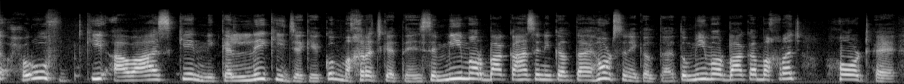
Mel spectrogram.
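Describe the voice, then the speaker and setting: Slowly pronouncing single letters and syllables as examples, a man patiently teaches Quran recitation in a classroom. His voice is pitched high.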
